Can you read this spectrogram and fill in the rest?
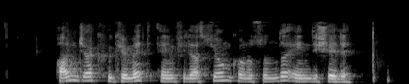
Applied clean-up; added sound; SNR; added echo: none; none; none; none.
